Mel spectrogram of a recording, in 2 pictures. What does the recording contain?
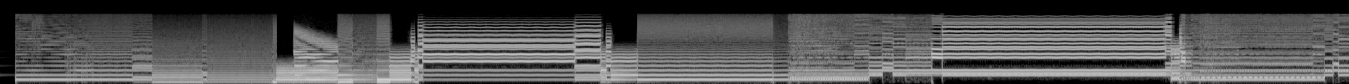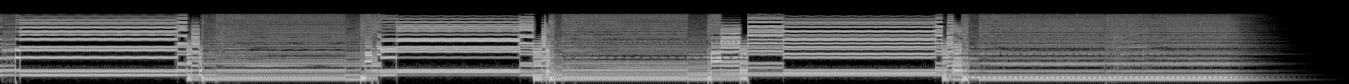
Yamaha PSS-370 - Sounds Row 3 - 01
Recordings of a Yamaha PSS-370 keyboard with built-in FM-synthesizer
PSS-370, Yamaha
